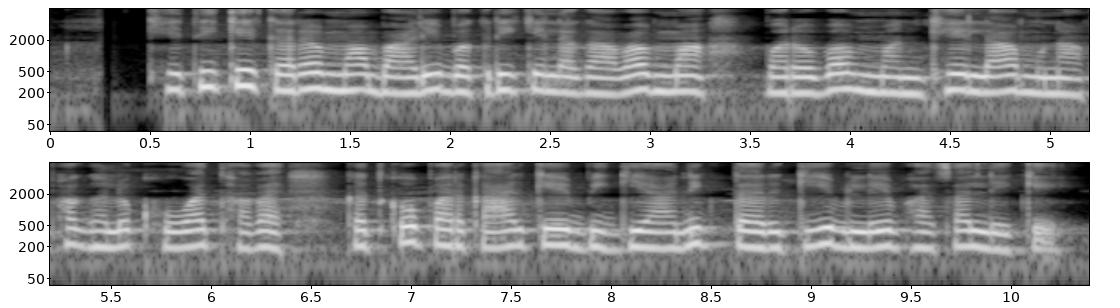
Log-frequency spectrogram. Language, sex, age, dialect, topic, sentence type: Chhattisgarhi, female, 18-24, Western/Budati/Khatahi, agriculture, statement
